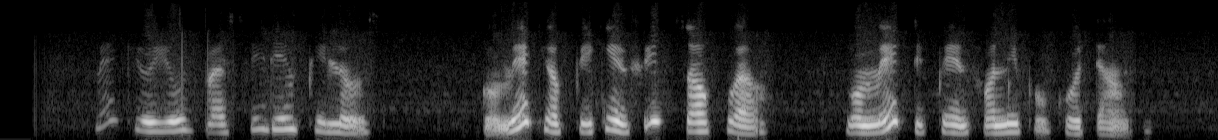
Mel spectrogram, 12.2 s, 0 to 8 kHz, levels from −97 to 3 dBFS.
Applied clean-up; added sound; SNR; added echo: none; none; none; none.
